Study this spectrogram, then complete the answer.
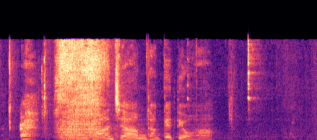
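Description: A woman speaks gently nearby.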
